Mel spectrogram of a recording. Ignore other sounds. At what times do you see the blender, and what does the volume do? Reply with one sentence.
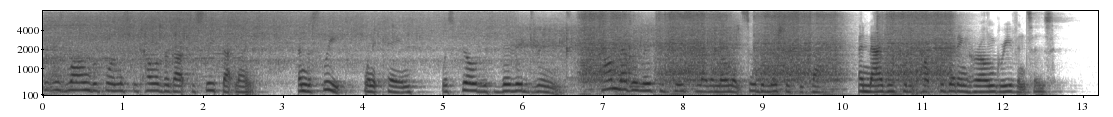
You can hear the blender briefly from 0.0 to 2.6 s; and from 6.7 to 11.4 s, at a steady volume.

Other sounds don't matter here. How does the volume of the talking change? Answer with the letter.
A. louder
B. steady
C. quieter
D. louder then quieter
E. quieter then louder
B.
